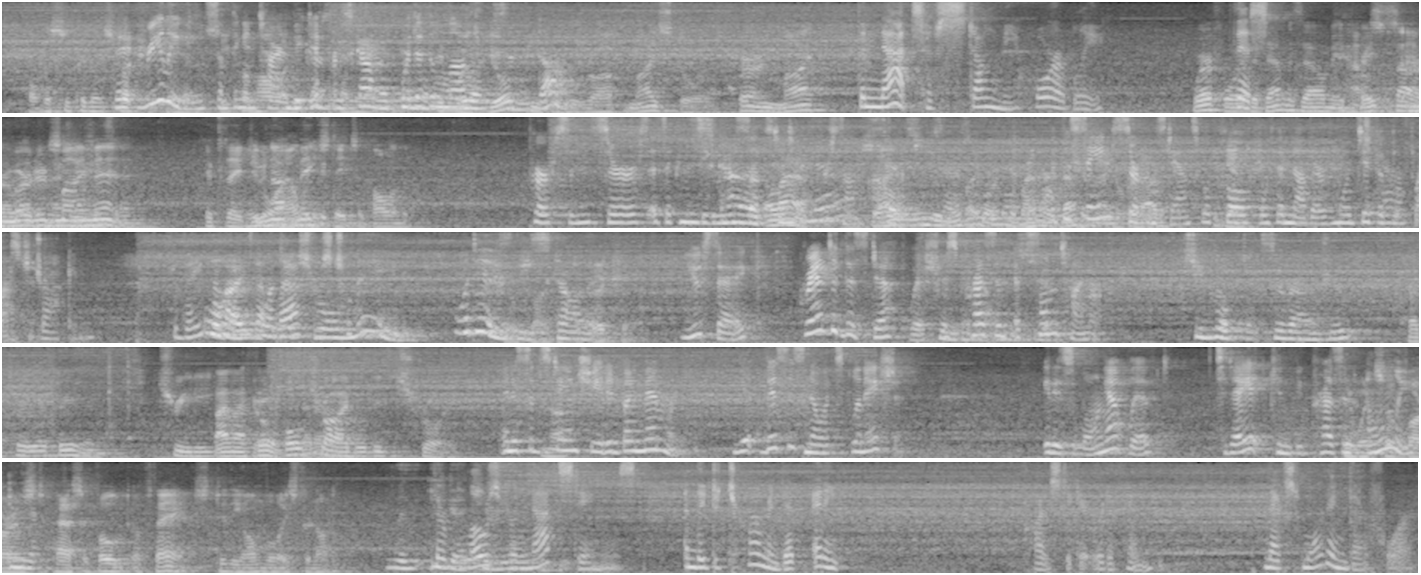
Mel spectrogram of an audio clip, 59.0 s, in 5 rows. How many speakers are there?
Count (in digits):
6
